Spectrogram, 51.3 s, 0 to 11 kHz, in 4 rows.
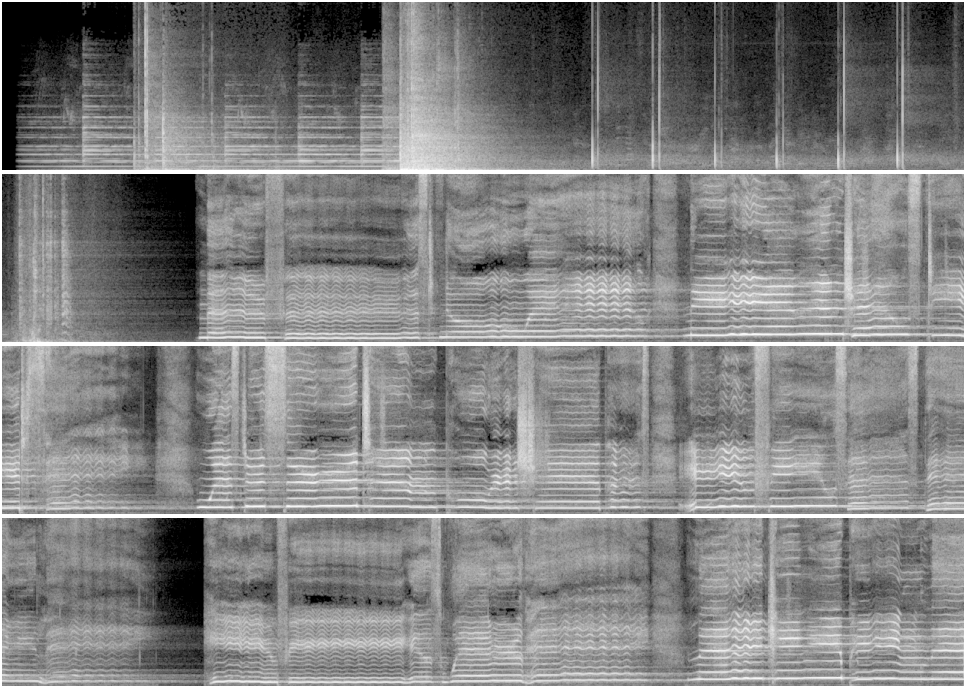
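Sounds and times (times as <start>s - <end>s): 
a cappella singing: 15.5s - 27.5s, 28.3s - 40.5s, 41.2s - 51.3s.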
